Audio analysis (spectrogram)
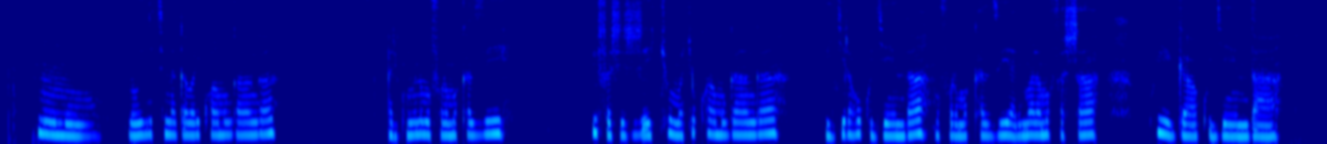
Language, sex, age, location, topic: Kinyarwanda, female, 18-24, Kigali, health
